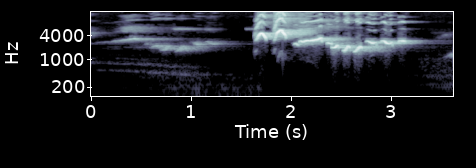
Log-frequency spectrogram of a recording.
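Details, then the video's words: Active, agitated white-rumped shama: soft thin whistles first, then a loud rapid run of high chirps and warbling whistled notes tumbling downward. "Murai batu langsung EMOSI TERPIKAT suara murai batu ngamuk AKTIF ini"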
